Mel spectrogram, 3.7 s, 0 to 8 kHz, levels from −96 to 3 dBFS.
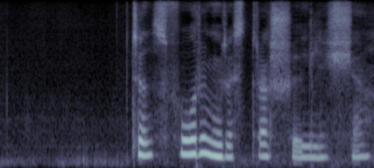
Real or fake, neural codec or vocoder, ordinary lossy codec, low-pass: fake; codec, 16 kHz, 0.8 kbps, ZipCodec; none; none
